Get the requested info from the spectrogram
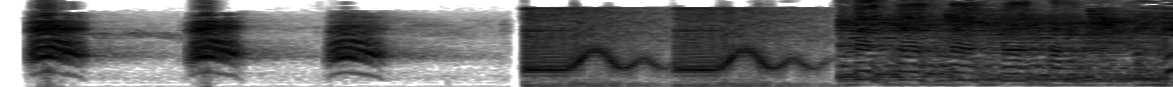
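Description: Three short, loud calls of a comic sound effect, about half a second apart, dropped into a sudden break in the background music. About two seconds in, a second effect follows, its pitch rising and falling twice, before the music returns.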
